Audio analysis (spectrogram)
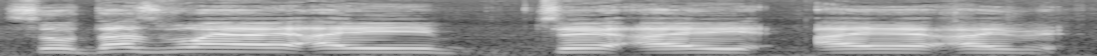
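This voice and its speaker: Slow, high-voiced man reading with restarts. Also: steady tone, a bit bright, clear, resonant tone. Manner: halting, with frequent restarts and joking asides. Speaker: channel host reading articles aloud. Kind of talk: casual commentary while reading an article.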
